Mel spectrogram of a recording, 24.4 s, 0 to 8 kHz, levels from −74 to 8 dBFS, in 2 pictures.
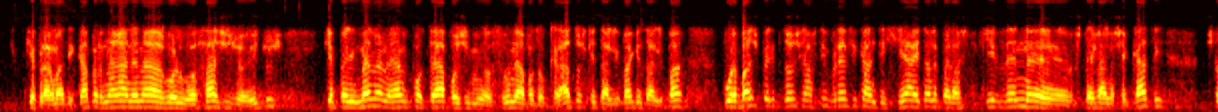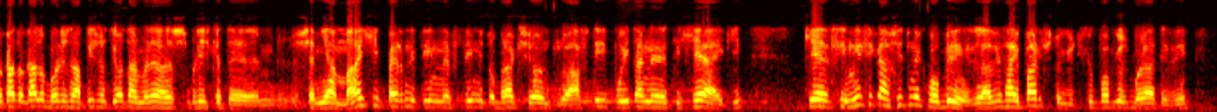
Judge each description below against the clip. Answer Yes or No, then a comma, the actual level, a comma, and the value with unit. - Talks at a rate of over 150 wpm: Yes, fast, 170 wpm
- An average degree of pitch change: Yes, average, 3.1 semitones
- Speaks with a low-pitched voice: No, medium, 155 Hz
